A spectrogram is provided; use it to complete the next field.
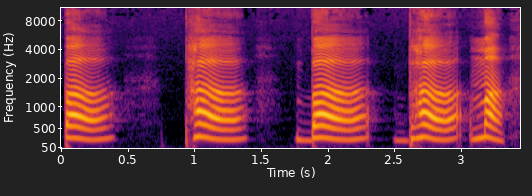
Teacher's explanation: जब दोनों होठ एक साथ मिलेंगे तब ही इनका उच्चारण किया जा सकता है। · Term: द्वयोष्ठ्य व्यंजन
